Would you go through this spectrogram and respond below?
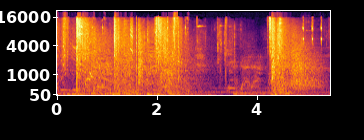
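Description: Rapid gunfire crackles in a video game as Ellie and Maria shoot at an enemy, with repeated sharp shots and bursts over several seconds and a loud volley near the end.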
